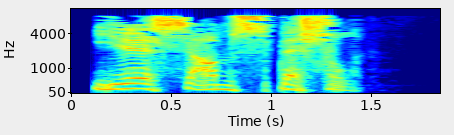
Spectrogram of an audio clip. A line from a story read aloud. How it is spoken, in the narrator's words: he growled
